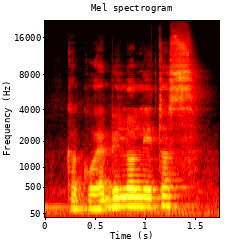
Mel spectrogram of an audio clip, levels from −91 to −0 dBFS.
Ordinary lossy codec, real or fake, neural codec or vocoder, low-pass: none; real; none; none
